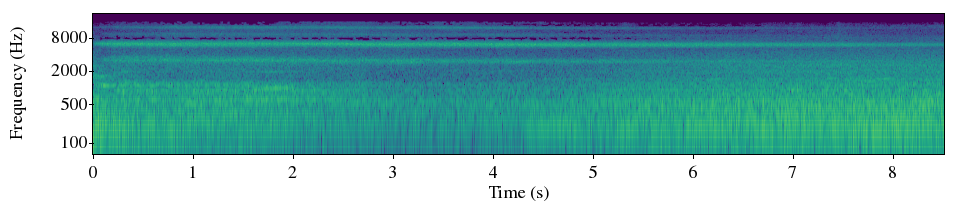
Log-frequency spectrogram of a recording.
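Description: E7 series Shinkansen rolling slowly into a station, with a steady high-pitched squeal from the train that starts suddenly right at the start, over a rumble of the passing cars and a low hum.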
